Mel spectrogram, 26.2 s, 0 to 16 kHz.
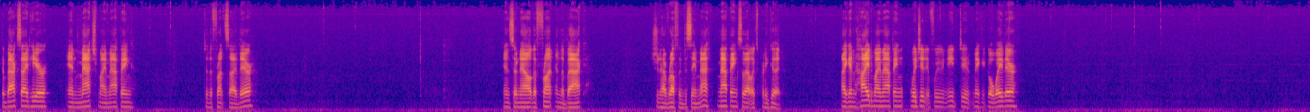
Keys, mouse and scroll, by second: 2.3 click, 3.4 right click, 4.5 click, 7.1 right click, 8.3 Return, 9.6-10.2 scroll, 11.1 middle click, 15.3 right click, 16.3 click, 19.0 click, 21.4 click, 22.4 click, 23.3 right click, 24.1 click, 25.7 click.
